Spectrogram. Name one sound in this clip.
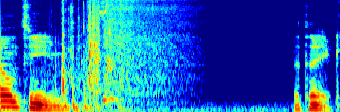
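A metal case snaps open.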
